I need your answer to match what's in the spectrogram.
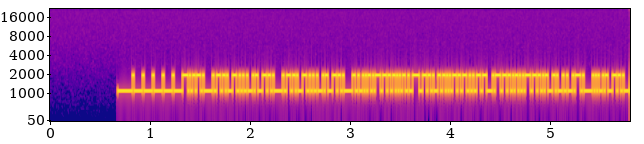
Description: RTTY (75 baud, 850 Hz shift), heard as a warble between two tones, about 1500 Hz centre. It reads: AGN? AGN? PSE RPT UR NAME DE BG3YB …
